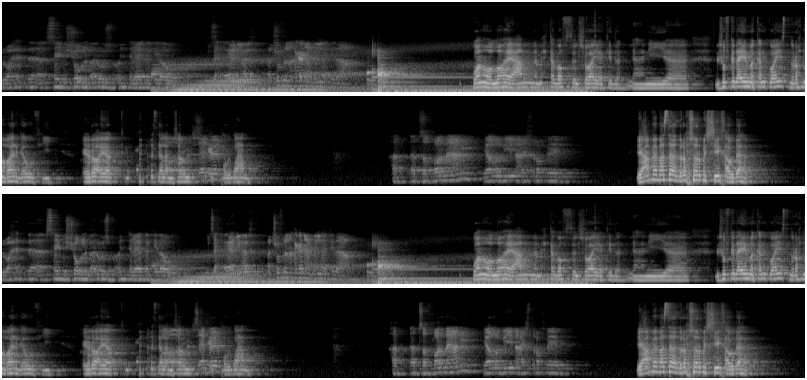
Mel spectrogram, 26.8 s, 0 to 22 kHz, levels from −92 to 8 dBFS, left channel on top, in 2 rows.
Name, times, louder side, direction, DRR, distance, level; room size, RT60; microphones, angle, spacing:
voice 1, 0.0-5.9 14.7-15.3 15.8-17.1 18.9-19.0 19.8-22.7, right 2 dB, 70° right, 2 dB, 2.0 m, -43 dB
sound 1, 2.5-9.8, left 2 dB, 80° left, 1.0 m, -37 dB
voice 2, 7.9-14.2 14.7-15.2 15.9-16.5 16.8-17.6 24.0-25.8, left 2 dB, 15° left, 10 dB, 0.5 m, -29 dB
14.0 x 5.6 x 6.7 m, 1.1 s
head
